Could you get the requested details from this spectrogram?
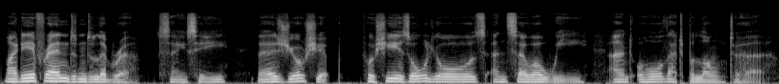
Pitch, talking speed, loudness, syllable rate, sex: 115 Hz, 195 wpm, -17 LUFS, 4.5 syllables/s, male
